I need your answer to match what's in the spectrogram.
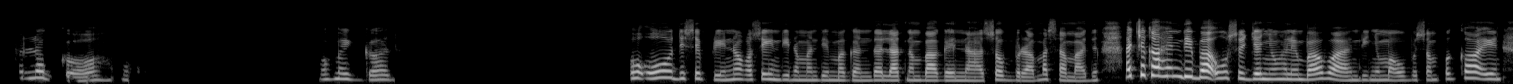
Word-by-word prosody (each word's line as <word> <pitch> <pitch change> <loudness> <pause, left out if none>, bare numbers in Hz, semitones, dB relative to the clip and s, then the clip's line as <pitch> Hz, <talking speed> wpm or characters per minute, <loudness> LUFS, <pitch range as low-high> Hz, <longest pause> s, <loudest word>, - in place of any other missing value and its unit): Talaga? 290 - -5 0.5
O 210 - -17 1.9
Oh, 230 +1 -11
my 255 0 -4
God. 210 0 -8 2.3
Oo, 290 +2 +1
disiplina 245 -4 -4
kasi 235 +1 -2
hindi 215 -2 -5
naman 200 -1 -6
din 195 0 -7
maganda 195 0 -4
lahat 190 0 0
ng 190 0 -6
bagay 185 0 0
na 175 -1 -5
sobra 185 -3 -3
masama 190 -6 -4
din. 180 +3 -10 0.2
At 360 +2 +5
saka 440 -2 +9 0.2
hindi 365 -2 +4
ba 305 -4 +8
uso 285 -1 -1
diyan 250 -1 +2
'yung 245 - -2
halimbawa 235 -1 +2
hindi 200 +1 -9
niyo 205 - -7
maubos 200 0 -7
ang 205 - -5
pagkain 255 -1 +1
215 Hz, 125 wpm, -24 LUFS, 195-255 Hz, 2.3 s, saka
